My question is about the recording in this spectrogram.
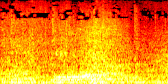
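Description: Heavy splashing of a woman and a bear running through shallow river water, a dense rushing wash of spray, with film-trailer score underneath.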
